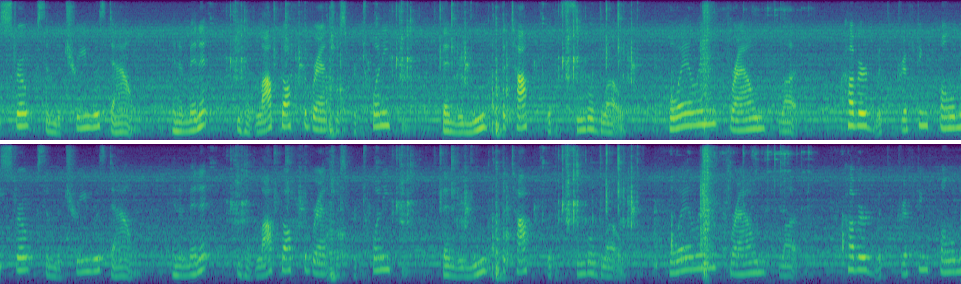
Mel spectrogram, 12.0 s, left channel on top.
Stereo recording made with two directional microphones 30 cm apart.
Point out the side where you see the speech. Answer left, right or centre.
left.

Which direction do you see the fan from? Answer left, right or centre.
left.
